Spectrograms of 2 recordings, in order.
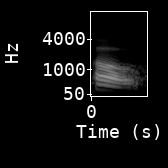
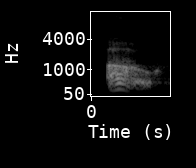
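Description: First: It is said flatly, without emotion. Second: It is said with emotional awe.

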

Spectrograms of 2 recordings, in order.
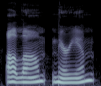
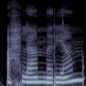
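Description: First: The name is said with English-style pronunciation. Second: The name is said with Arabic-style pronunciation.

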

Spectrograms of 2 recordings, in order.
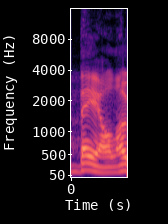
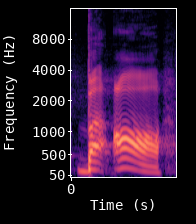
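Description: First: The name is said in a Southern American pronunciation. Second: The name is said in a Hebrew-style pronunciation. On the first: This is the familiar regional pronunciation. "I'm a Southern scholar and it goes by Baal" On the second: This is the scholarly original pronunciation. "if you're a Hebrew scholar, you know that the actual pronunciation is Baal"

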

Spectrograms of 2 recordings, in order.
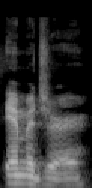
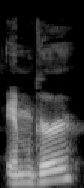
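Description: First: The name is said as 'imager', like image-er. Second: The name is said as 'im-gur', two syllables. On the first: This is the apparently correct pronunciation. The speaker calls it right. "Apparently, it's imager" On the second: This is the habitual pronunciation. The speaker calls it wrong. "I've always been pronouncing it as Imgur"

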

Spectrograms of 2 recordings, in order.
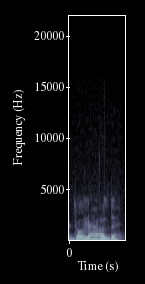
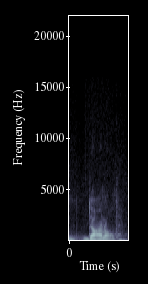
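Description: First: The name is said the way locals say it. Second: The name is said in the speaker's usual way.

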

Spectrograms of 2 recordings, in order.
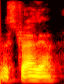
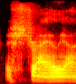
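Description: First: The middle 'st' has a plain s sound. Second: The middle 'st' has an sh sound. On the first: "instead of Australia" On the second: "Australians S-back a lot"

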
